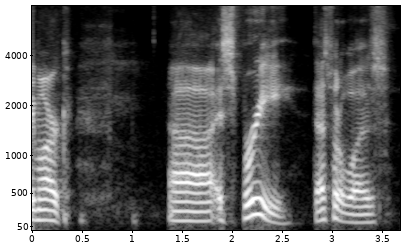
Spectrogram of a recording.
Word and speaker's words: Esprit: that's what it was esprit esp rit esprit yep garnish they said it was a formula with a regular hood esprit yep and there was a t in there but it's a silent t i knew the t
